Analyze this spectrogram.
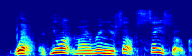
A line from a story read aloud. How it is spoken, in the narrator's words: cried Bilbo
